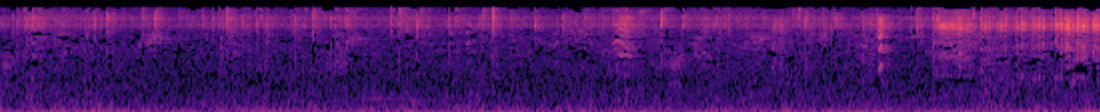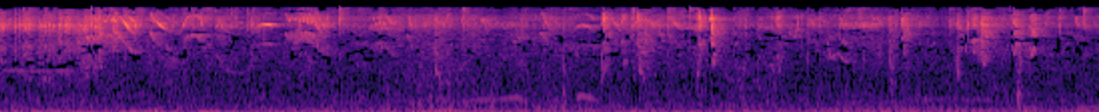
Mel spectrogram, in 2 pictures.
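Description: A mixed flock of small finches (red-cowled cardinals, saffron finches and sparrows) chirping and twittering as they feed, many short, very high calls overlapping. The chatter grows busier and louder about halfway through.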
